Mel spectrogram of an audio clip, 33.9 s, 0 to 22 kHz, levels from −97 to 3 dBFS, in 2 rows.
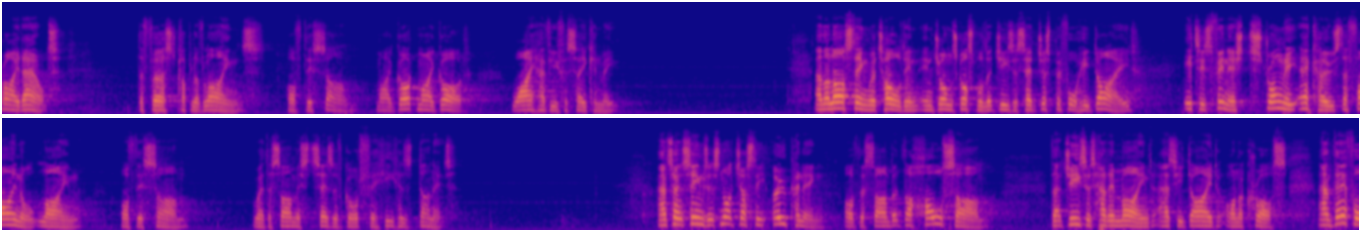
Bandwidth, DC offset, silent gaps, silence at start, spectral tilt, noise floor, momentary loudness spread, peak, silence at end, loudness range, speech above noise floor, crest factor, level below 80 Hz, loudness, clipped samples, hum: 14 kHz; under 0.1%; none; 0 s; -3.5 dB/octave; -83 dBFS; 16 LU; -16 dBFS; 0 s; 10 LU; 45 dB; 24 dB; -78 dBFS; -39 LUFS; under 0.1%; none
